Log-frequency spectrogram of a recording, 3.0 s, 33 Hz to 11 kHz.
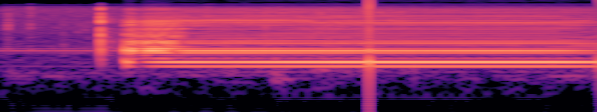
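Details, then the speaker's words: Western Electric 317 wood wall crank telephone converted with keypad, line switched out of analyzer: after a click, clean steady unbroken two-note dial tone before dialing time-and-temperature number; normal dial tone. "That'll give us a line out, totally take the analyzer out of the situation, and we'll call a time and temp number. We'll give you some dial tone."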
